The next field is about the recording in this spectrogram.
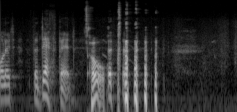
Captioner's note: chuckling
